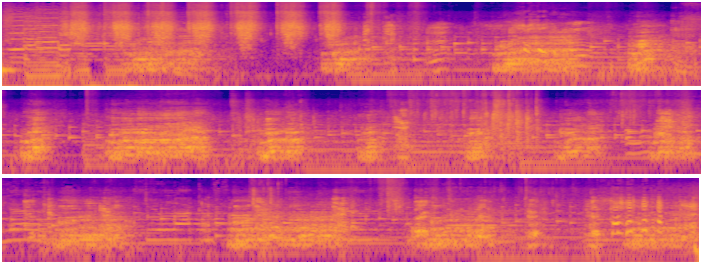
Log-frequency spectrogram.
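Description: A domestic sow calling repeatedly in short separate calls, over background music.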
